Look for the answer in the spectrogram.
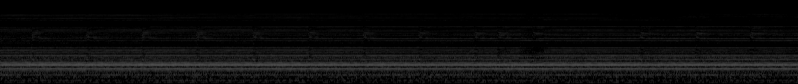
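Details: AC TIG welding S13 catch cans, likely aluminium, on square wave at 95 Hz with adjusted settings: steady, constant buzz with no popping, sputter or wandering; stable, clean AC arc.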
